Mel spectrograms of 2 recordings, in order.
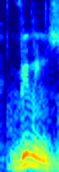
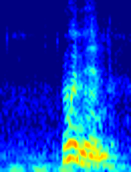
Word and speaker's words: women: Okay, see, now I must address The word WOMEN, most of us make it in a very wrong way. It's women, women. Okay, so you can see the two vowel letters are O and E, but they have the same sound, E sound.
